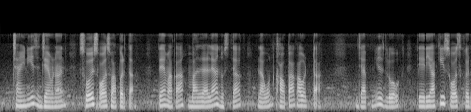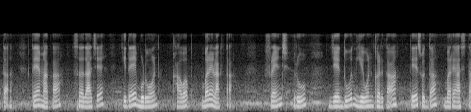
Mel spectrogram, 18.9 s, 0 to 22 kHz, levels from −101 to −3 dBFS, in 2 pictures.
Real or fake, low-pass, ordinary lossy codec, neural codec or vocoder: real; 7.2 kHz; none; none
